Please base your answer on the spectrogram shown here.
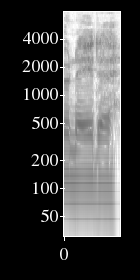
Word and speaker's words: Oneida: Nick from, I'm pretty sure it's pronounced Oneida Effects. Nick Wonder from Oneida Effects. Wonder. No, it's definitely Oneida.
